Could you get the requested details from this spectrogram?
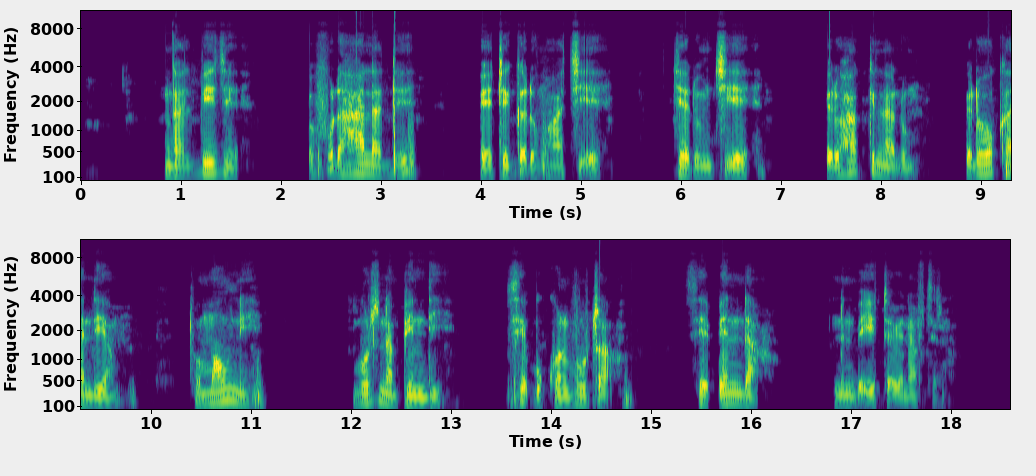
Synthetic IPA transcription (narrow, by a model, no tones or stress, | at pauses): ŋɡalbid͡ʒɛ | ɗɔfuɗaɦaladɛ | ɓɛtiɡːaɗumhat͡ʃiʔɛ | d͡ʒɛɗumt͡ʃiʔɛ | ɓɛɗɔɦakːilnaɗum | ɓɛɗɔhɔkʰːandijam | tʰɔmawni | vuɾtinapinːdi | sɛɓukːɔnvuɾta̰ | sɛjɓɛnda | ndɛnɓɛ̰ʔitːaɓɛnaftɛɾa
